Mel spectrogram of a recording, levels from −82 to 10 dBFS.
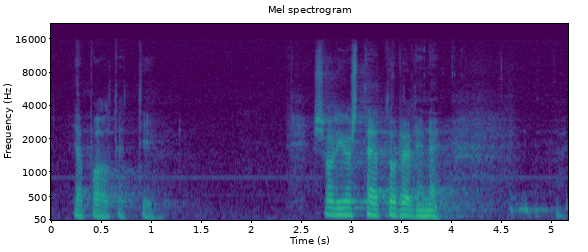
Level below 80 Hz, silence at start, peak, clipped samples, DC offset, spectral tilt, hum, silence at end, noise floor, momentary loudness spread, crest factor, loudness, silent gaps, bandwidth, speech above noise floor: -60 dBFS; 0.2 s; -6 dBFS; under 0.1%; under 0.1%; -5.5 dB/octave; none; 0 s; -57 dBFS; 20 LU; 24 dB; -27 LUFS; none; 16.5 kHz; 30 dB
